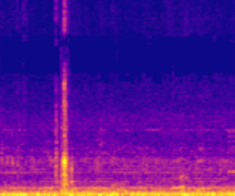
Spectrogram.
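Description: Steady low background rumble, with one sharp click about two-thirds of a second in and faint voices.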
